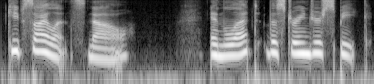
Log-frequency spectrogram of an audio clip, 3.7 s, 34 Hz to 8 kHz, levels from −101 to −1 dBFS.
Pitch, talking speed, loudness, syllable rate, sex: 230 Hz, 130 wpm, -15 LUFS, 3.9 syllables/s, female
